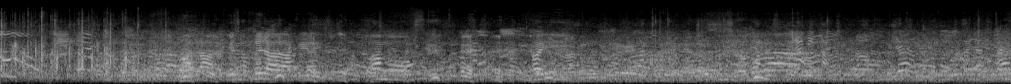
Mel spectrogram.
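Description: A crowd of men and women chatter and call out loudly outdoors.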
